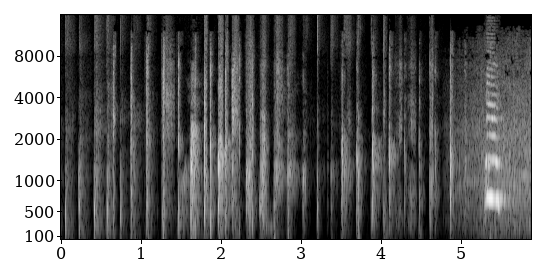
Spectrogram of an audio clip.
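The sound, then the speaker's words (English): Polite golf clap: a few people patting their hands softly in an uneven, sparse patter of many light claps, ending with a short whooping voice. “Can we give the golf clap? Golf clap.”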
